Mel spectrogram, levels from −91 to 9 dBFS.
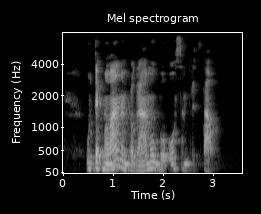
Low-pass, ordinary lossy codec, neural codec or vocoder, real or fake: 7.2 kHz; none; none; real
